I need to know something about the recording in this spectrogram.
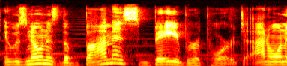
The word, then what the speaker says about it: Bomis: and it was called Bomis. I know it's pronounced Bomis because under their frequently asked questions, they tell me that Bomis rhymes with Thomas. Right above, does the world need Bomis?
